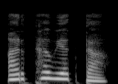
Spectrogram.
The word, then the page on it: ಅರ್ಥವ್ಯಕ್ತಿ: arthavyakti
